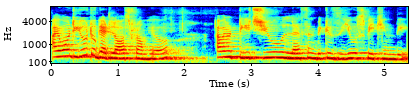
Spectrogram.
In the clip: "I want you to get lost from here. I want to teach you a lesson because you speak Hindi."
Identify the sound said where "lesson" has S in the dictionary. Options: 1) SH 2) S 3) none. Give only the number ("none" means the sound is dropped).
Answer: 2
